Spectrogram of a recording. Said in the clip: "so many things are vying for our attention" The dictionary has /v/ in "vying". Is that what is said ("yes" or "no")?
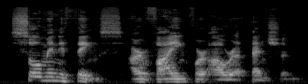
yes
